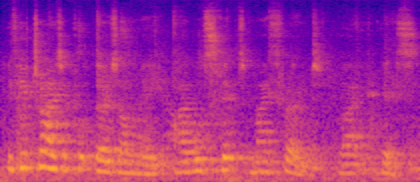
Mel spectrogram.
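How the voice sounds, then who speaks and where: A woman with a soft, croaky voice, an author reading aloud from her novel to an audience in a library. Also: mid-range voice, lively intonation, heavy reverb, a crowd in the background, poor audio. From England. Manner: measured reading with clearing of the throat.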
